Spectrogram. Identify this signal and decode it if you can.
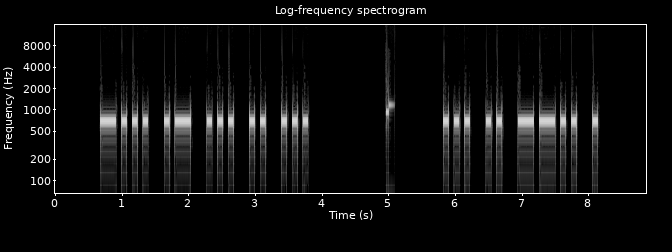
Morse code, heard as a keyed tone, about 15 wpm, 700 Hz. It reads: BASIS SIZE
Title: Sets of 3 Words - New Word Drill - 15wpm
